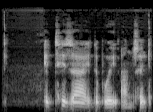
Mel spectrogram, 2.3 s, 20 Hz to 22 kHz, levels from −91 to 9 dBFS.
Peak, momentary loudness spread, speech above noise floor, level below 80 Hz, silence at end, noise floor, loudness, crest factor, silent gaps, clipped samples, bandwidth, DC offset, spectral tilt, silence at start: 0 dBFS; 7 LU; 35 dB; -64 dBFS; 0 s; -49 dBFS; -14 LUFS; 16 dB; none; under 0.1%; 16 kHz; under 0.1%; -1.5 dB/octave; 0.05 s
